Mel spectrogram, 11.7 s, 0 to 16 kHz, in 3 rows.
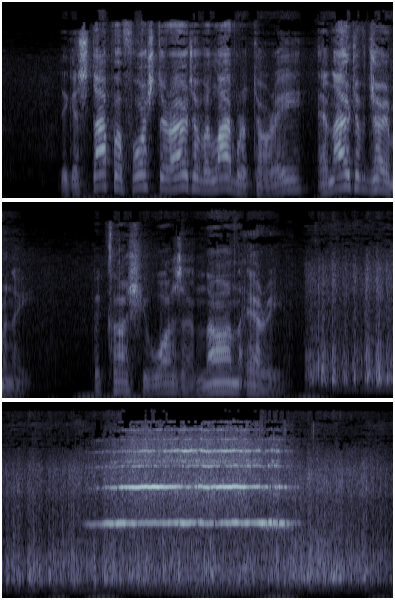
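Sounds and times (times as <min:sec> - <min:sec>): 
speech: 0:00.6 - 0:04.2, 0:04.8 - 0:06.8
train rumbling along tracks with rhythmic clatter: 0:06.9 - 0:11.7.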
